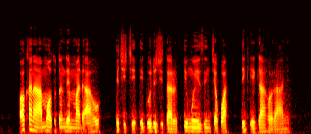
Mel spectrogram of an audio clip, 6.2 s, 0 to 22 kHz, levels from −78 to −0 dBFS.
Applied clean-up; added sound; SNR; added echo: neural mask model RNNoise.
